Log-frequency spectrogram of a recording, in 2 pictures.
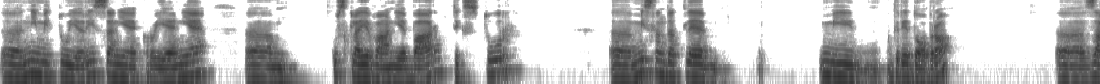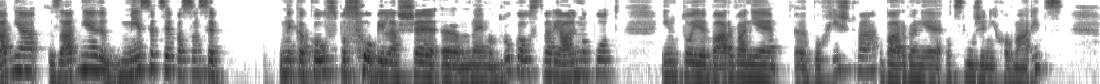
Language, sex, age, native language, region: Slovenian, female, 50-59, Slovenian, Central Slovenia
